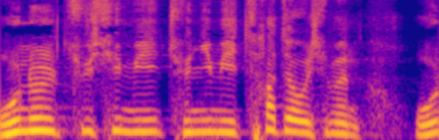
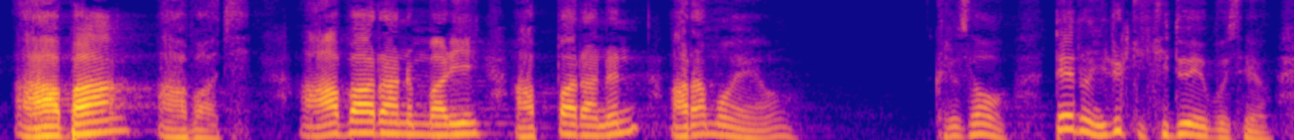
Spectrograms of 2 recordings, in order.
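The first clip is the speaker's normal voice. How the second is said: normal talking voice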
